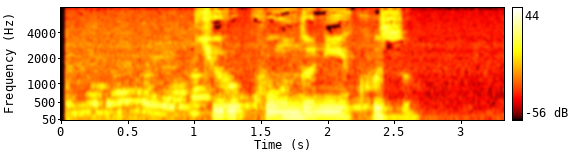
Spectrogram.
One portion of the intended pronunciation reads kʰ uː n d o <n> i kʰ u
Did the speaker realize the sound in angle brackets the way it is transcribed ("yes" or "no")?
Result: yes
